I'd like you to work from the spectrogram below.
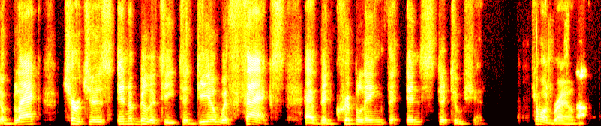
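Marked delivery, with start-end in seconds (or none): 0.0-6.4 slow, drawn-out, every word deliberate. The speaker rereads a quote slowly for the back of the church. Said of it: "I'm gonna read it again slow for the back".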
